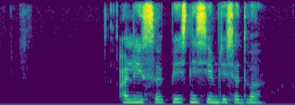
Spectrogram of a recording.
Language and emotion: Russian, neutral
